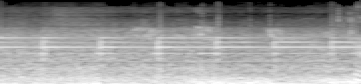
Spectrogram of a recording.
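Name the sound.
freight train passing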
